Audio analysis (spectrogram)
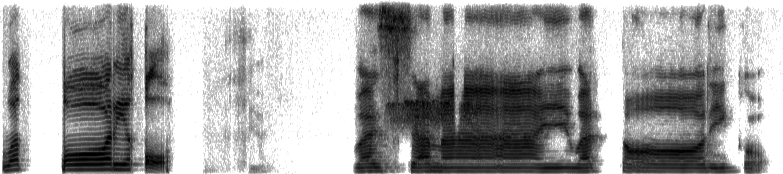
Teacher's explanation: qalqalah di akhir dia setengah harakat saja memantul ringan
